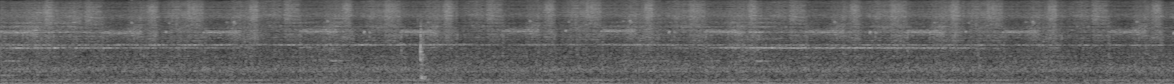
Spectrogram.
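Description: A train engine hums steadily with a low rumble.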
